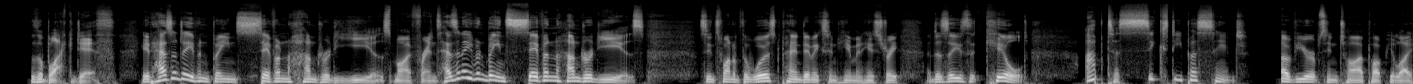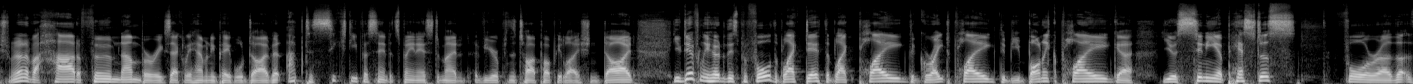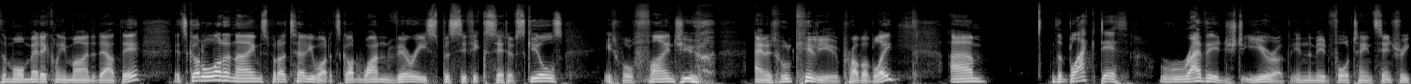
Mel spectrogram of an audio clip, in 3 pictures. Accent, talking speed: Australian, 185 wpm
